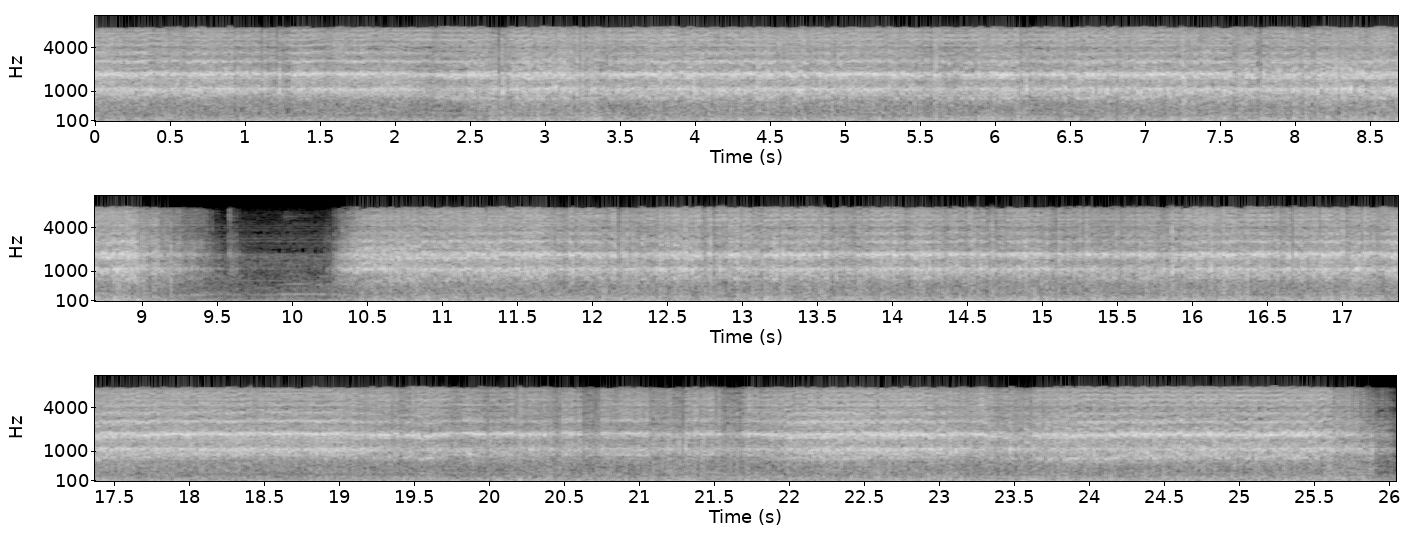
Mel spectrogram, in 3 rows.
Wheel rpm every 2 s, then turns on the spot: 230, 230, 230, 230, 150, 120, 230, 230, 220, 230, 240, 220, 170.
none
